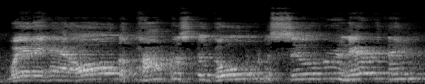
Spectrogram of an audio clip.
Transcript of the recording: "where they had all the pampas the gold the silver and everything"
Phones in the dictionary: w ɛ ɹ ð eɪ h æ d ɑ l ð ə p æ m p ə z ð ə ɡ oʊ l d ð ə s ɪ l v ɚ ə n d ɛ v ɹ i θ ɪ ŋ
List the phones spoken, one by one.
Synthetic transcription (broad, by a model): w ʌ ɹ ð eɪ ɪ d ɑ l ð ə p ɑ m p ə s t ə ɡ oʊ l d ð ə s ɪ l v ɚ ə n ɛ v ɹ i θ ɪ ŋ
